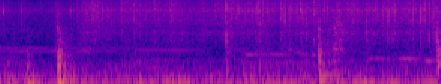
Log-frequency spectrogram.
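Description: An egg and garlic frying in a hot pan, a steady, close crackling sizzle with a few soft stirring knocks and taps early on.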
